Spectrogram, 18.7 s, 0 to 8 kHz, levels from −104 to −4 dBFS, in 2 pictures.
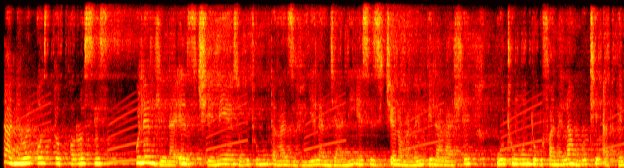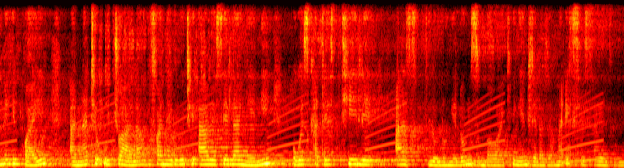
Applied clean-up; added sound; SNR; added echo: none; Alarm; 20 dB; reverberation time 1.7 s.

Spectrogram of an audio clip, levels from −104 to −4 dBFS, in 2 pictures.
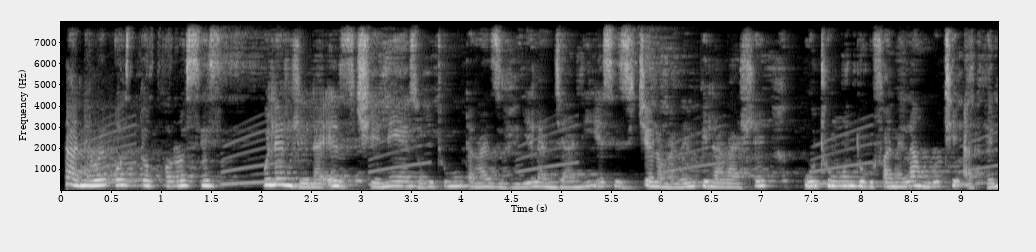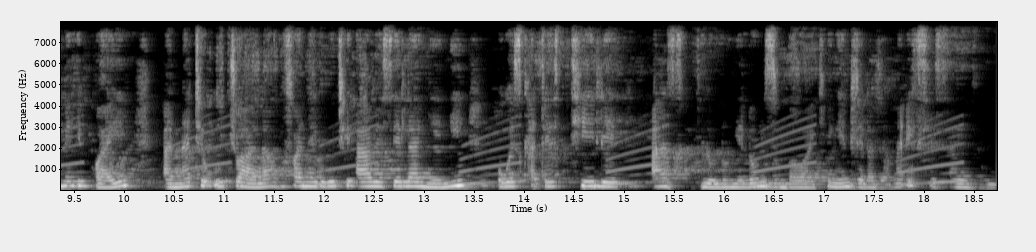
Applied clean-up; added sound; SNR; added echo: classical method WPE with log-MMSE.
